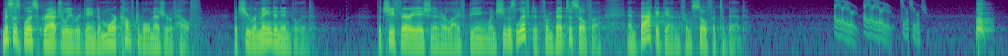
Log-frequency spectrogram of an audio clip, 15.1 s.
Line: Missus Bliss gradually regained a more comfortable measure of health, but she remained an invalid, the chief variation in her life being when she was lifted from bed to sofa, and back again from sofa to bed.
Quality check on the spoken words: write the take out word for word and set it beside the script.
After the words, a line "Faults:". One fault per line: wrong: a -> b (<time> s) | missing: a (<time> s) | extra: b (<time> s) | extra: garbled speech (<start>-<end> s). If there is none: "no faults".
Missus Bliss gradually regained a more comfortable measure of health, but she remained an invalid, the chief variation in her life being when she was lifted from bed to sofa, and back again from sofa to bed.
Faults:
no faults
